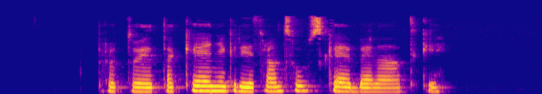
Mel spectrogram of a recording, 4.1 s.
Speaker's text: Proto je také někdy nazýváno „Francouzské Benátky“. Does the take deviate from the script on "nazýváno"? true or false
true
